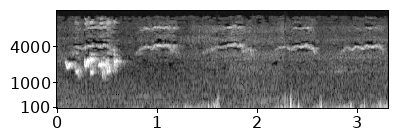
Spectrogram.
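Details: Wild bulbul song, used to attract wild bulbuls: a quick burst of bubbly chirps, then faint, slurred whistles rising and falling, over a steady low rumble and thumping noise.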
